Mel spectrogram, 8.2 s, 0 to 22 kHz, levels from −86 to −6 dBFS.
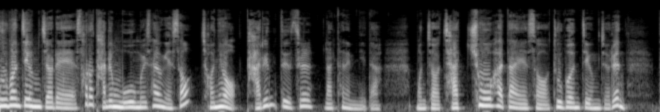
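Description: Hard clipping appears five times. The first runs from 0.00 to 0.60 s, overdriven by about 7 dB. Then come 1.07 to 2.85 s, about 5 dB over; 5.65 to 6.41 s, about 5 dB; 6.97 to 7.14 s, about 3 dB; and 7.67 to 7.72 s, about 5 dB. In each, the speech peaks exceed what a stage can pass. Their tops are cut flat, adding high harmonics. The result is a harsh, crackling fuzz on the louder parts.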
